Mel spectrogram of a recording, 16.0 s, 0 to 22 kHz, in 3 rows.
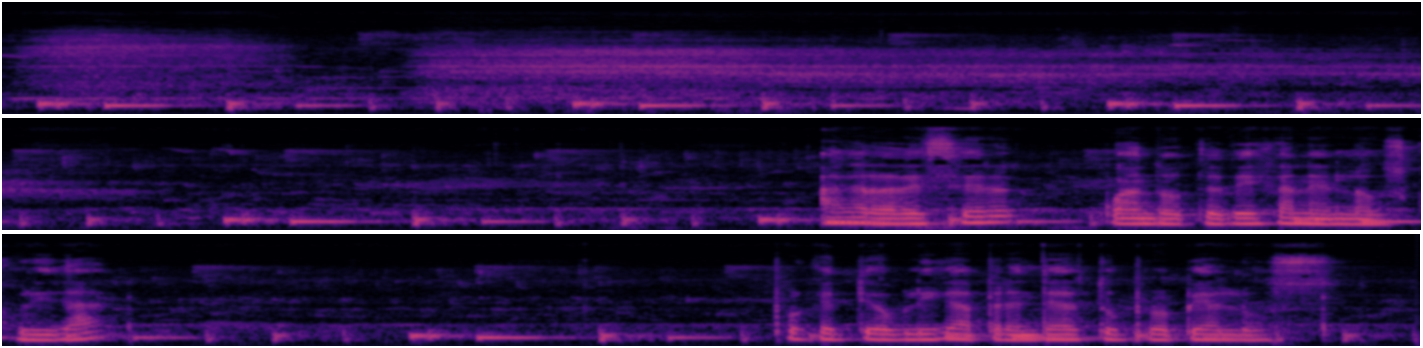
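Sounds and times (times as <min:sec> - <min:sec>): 
deep breathing in and out: 0:00.0 - 0:07.6
soft steady rhythmic music: 0:00.0 - 0:15.9
speech: 0:08.5 - 0:11.2, 0:13.7 - 0:15.7.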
